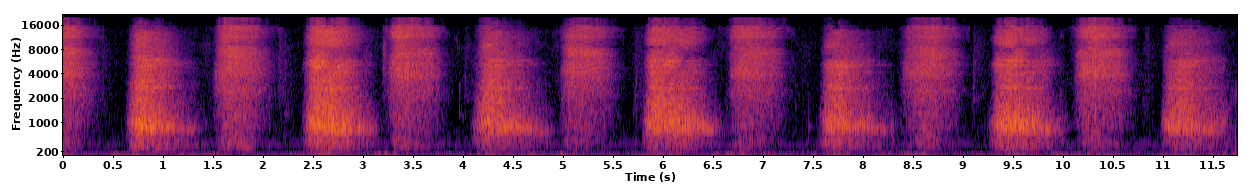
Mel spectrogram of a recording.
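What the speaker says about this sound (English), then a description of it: "In through the nose, out through the mouth." During a home workout, a person breathes in through the nose and out through the mouth in steady, close, audible cycles, about seven sharp inhales and exhales with short pauses between them.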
